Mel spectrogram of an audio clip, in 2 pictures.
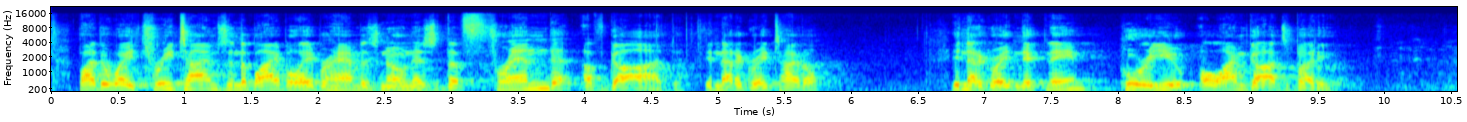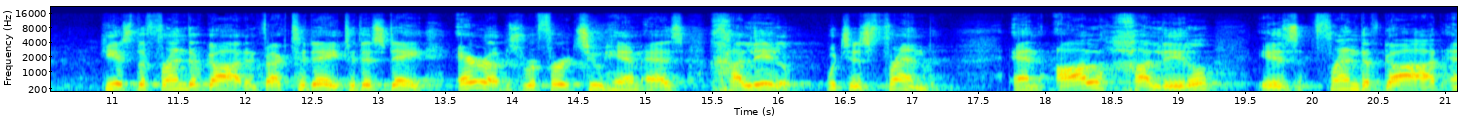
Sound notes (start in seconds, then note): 15.1 speaking arabic; 18.1 speaking arabic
